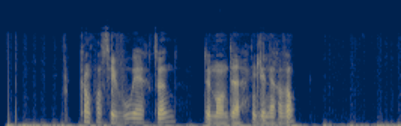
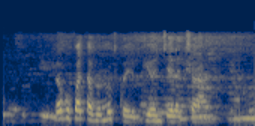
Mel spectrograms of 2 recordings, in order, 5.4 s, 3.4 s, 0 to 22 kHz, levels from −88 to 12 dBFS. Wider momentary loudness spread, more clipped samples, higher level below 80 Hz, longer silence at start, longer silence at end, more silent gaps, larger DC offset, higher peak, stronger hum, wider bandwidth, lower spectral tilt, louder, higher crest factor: about the same, 16 LU vs 14 LU; neither; first, -48 dBFS vs -64 dBFS; about the same, 0.1 s vs 0.05 s; about the same, 0 s vs 0 s; neither; neither; about the same, -6 dBFS vs -4 dBFS; neither; first, 9.2 kHz vs 8.2 kHz; first, -5 dB/octave vs -3.5 dB/octave; second, -26 LUFS vs -23 LUFS; about the same, 22 dB vs 20 dB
